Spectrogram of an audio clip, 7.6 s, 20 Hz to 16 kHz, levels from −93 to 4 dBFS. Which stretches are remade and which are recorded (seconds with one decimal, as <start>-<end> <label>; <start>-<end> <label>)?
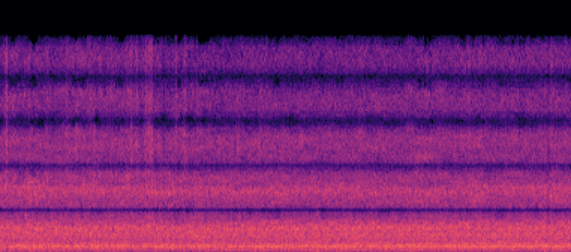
0.0-7.6 remade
